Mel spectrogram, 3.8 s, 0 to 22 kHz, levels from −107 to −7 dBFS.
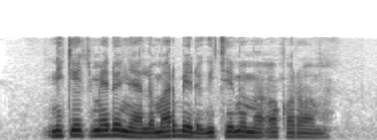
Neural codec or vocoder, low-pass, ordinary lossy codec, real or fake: none; 7.2 kHz; none; real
